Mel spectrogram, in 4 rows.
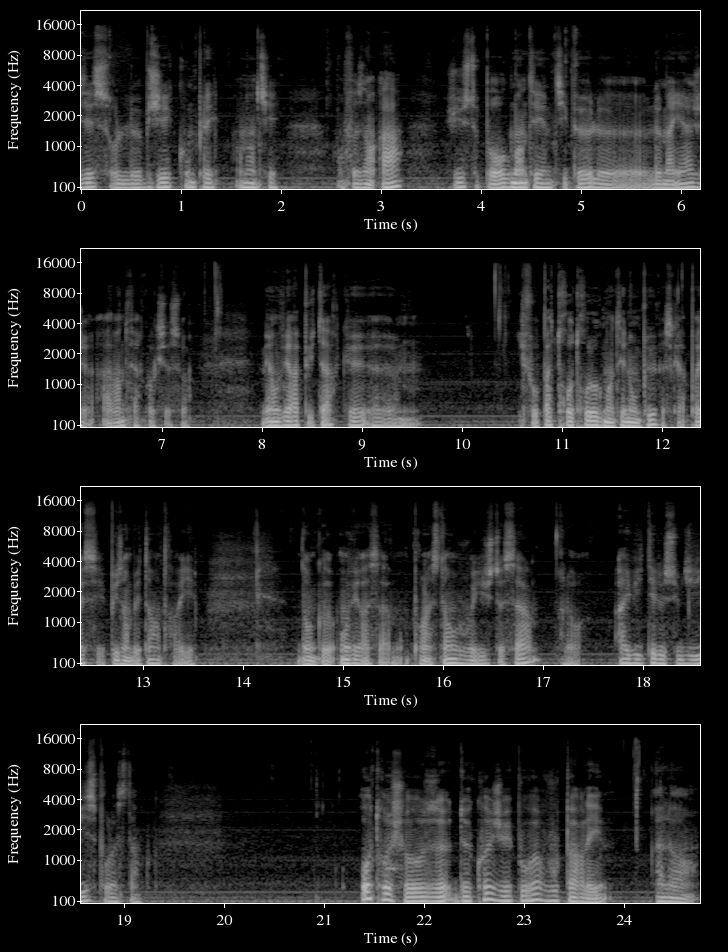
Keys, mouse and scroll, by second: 2.2 a, 5.0 click.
